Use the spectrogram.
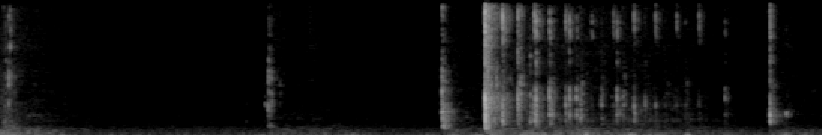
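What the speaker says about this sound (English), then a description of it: "notice how I'm using the arrow keys to get exactly to where I want" Computer keyboard arrow keys tapped while navigating a video-editing timeline: a few isolated clicks, then a quick burst of close, crisp keypresses followed by one more tap, with no talking.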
